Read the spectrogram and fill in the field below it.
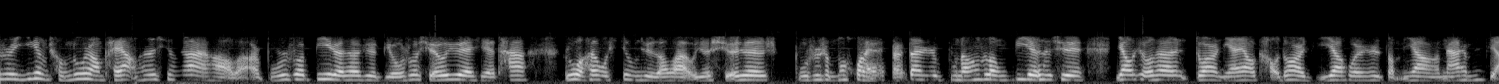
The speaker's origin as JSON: {"language": "Chinese", "region": "Beijing", "country": "China", "said": "啊，我来自北京。"}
